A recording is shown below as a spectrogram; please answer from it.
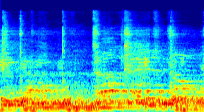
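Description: A cappella vocal group singing held chords over a deep bass voice, with beatboxed vocal percussion hits a few times a second.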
